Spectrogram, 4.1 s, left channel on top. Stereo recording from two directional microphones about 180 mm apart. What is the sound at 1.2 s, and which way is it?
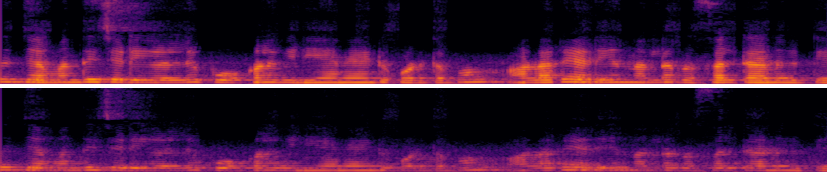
Speech, 20° left (ahead or behind).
